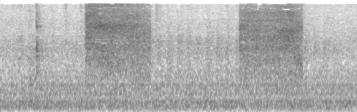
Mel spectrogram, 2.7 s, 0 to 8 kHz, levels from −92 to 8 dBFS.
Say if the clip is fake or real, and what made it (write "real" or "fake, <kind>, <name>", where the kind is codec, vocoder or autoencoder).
real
